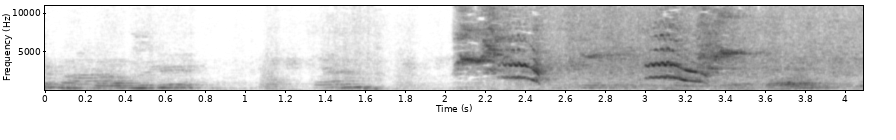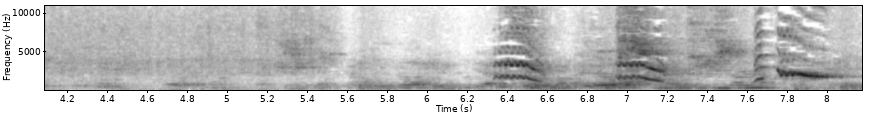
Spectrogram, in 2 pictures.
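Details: Nias hill myna giving loud, ringing whistles and harsh screeches with sharp falling notes, after a softer, speech-like stretch of mimicry; a calling sound used to prompt a Nias hill myna that has stopped singing.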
